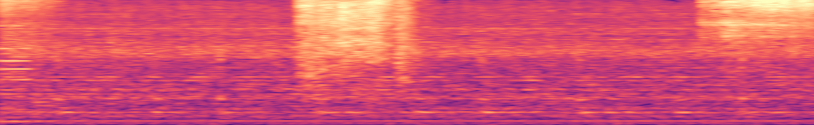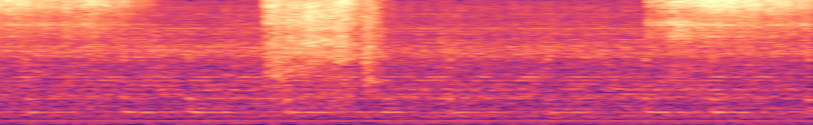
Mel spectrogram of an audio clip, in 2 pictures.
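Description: Small motor driving a miniature shaking sieve, running steadily with a rapid mechanical rattle from the crank and screen. Every couple of seconds a hiss of sand as spoonfuls are poured onto the mesh and sift through.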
